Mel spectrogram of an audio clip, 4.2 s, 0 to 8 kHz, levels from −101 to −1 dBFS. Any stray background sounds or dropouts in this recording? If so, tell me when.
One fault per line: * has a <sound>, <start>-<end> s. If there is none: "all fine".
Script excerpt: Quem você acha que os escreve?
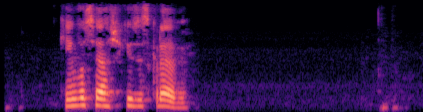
all fine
